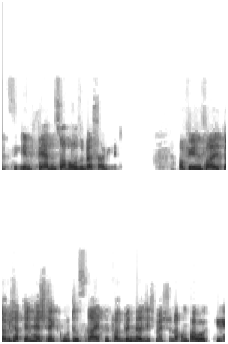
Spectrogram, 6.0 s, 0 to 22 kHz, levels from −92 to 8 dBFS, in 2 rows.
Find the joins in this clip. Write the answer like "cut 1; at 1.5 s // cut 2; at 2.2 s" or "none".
cut 1; at 2.2 s // cut 2; at 4.9 s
